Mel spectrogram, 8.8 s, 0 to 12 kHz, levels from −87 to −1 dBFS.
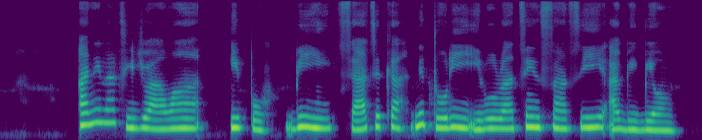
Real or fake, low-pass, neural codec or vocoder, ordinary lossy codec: fake; none; codec, 24 kHz, 1.2 kbps, DualCodec; none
